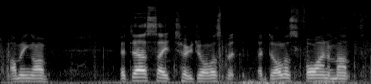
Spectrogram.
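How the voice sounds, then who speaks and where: Higher-voiced man, broad Kiwi accent. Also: flat delivery, a little fast, darkish tone. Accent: New Zealand, broad. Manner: laid-back slangy talk, ending with "eh" and "bro". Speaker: vlog host. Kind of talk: casual vlog chat. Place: outdoors on rural land. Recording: noisy outdoor ambience.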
